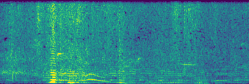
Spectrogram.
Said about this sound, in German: Einige Bienen wurden aufgescheucht.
